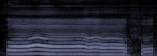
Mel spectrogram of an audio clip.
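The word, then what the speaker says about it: ق: গোল মাথার উপরে দুইটি ফোঁটা থাকলে তার নাম কফ, তার নাম কফ। কফ উচ্চারণ কেমন হবে? কফ জিহ্বার গোড়া থেকে মোটাভাবে আদায় হবে, নইলে কাফ অক্ষর আদায় হয়ে পড়া হারাম হয়ে যাবে।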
